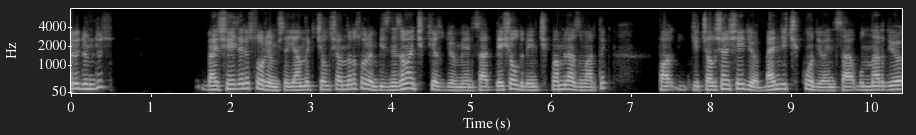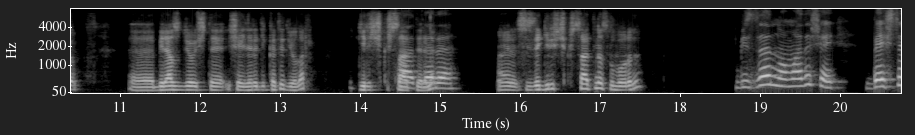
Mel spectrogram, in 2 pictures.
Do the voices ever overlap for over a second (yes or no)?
no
